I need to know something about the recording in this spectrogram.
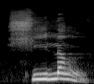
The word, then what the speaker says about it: शीलं: तो इत्थे पाठ है जी सर्वशील ममंग, मम्मा मम्मे दे उपर साध संगत फिर टिप्पी की मात्रा ममंग शीलंग, लले उत्ते टिप्पी की मात्रा नासिक उच्चारण शीलंग।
